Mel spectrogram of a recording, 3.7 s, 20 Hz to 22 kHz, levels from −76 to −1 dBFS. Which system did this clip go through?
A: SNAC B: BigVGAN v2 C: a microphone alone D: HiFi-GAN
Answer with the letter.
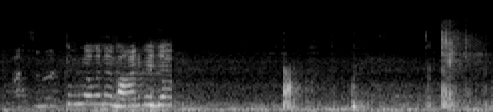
C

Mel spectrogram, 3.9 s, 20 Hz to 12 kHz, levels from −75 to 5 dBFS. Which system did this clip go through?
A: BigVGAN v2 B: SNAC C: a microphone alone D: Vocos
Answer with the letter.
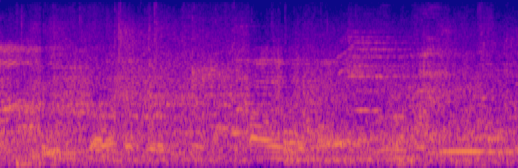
C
